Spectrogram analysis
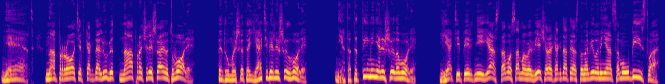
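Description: A man voicing a desperate, unstable male camp commandant who pleads and shouts hysterically. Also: medium pitch, moderate pace, no echo, studio quality, lightly acted. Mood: frantic.

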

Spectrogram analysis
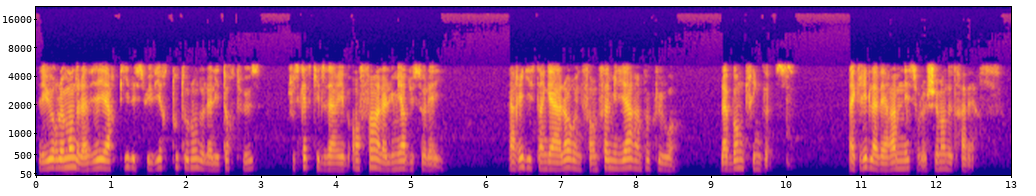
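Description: A woman narrating an audiobook in a steady, measured storytelling voice. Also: lowish voice, highs cut off.

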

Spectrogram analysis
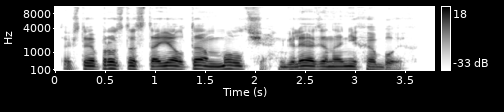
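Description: A man narrating an audiobook in an even, measured reading voice. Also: lowish voice, smooth, no room sound, clean studio sound.

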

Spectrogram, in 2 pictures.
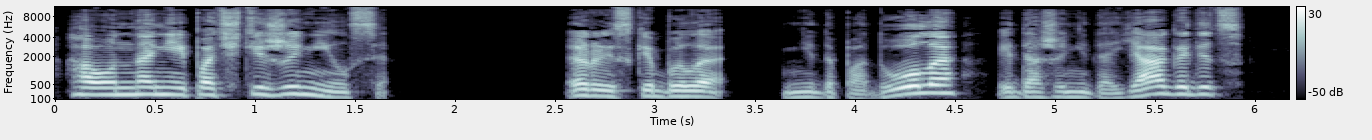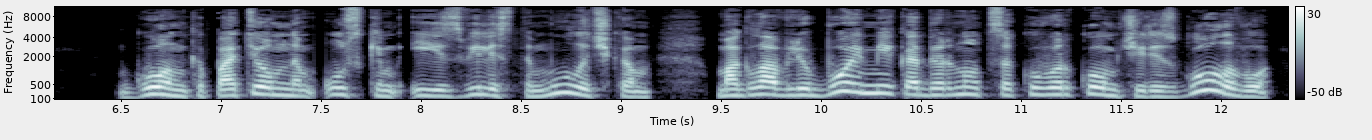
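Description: A lively audiobook narrator tells a fantasy adventure with a medium pitch that leaps higher and louder in the fast scenes. The recording is dry and close, with no room sound. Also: no room sound. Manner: lively expressive reading that shifts pitch and loudness for action.

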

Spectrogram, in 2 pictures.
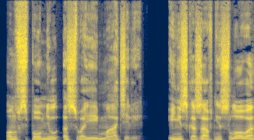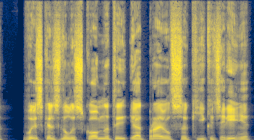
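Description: A man reading a historical novel aloud in expressive audiobook narration, measured and close to the mic. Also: medium pitch, dry recording. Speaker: audiobook reader.

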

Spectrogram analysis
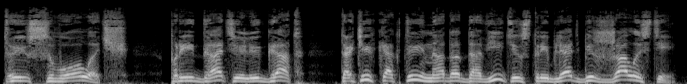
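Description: A gruff middle-aged police chief barks and sneers with sharp scorn, as a male audiobook reader puts him on. His pitch swings widely, and the dry recording carries no room sound. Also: big pitch swings, a little slow, no room sound. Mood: furious. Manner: gruff, scathing, shouting in anger.

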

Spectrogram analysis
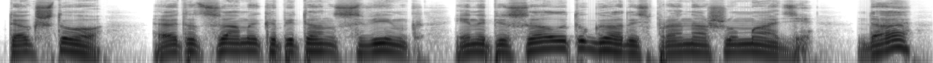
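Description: A man's voice: on the low side, expressive, measured pace, a little mellow, no echo, studio quality. A man voicing a blunt, loyal soldier brother who talks earnestly in an audiobook.

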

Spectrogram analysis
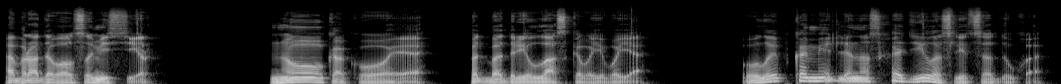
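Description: Casting: deep-voiced male reader, wry and commanding first-person narration. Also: very animated, measured pace, gravelly. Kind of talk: audiobook reading.

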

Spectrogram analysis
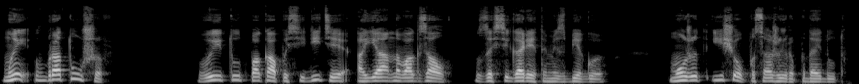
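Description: A woman acts out a brash male bus driver in an audiobook, loud and offhand, easygoing and a little cheeky. The delivery is dry and close to the mic. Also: deep voice, normal speed, dry recording. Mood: breezy.

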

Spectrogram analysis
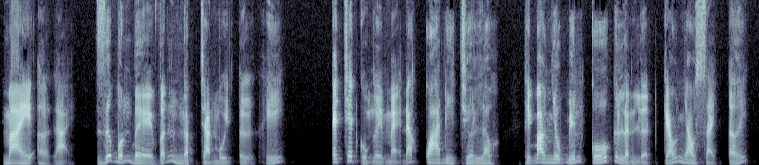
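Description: Expressive male audiobook narrator. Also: mid-range voice, a little fast, no echo, clean studio sound. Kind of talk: dramatic story narration.

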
